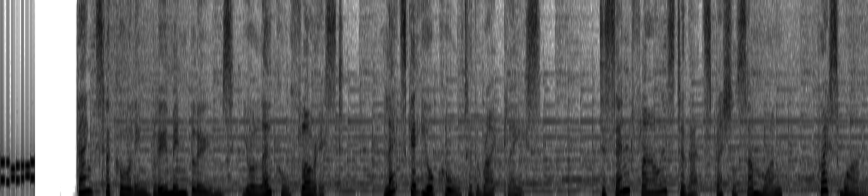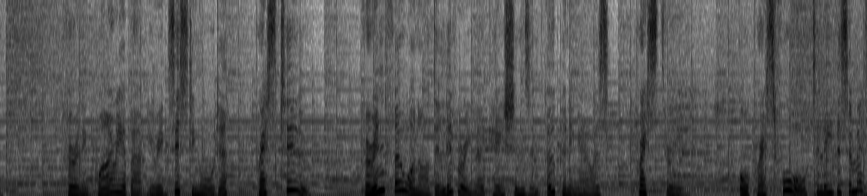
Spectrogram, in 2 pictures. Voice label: IVR reel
